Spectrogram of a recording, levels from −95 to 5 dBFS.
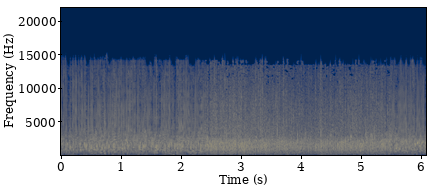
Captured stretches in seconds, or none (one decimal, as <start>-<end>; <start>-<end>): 2.4-5.5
